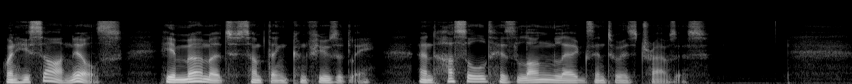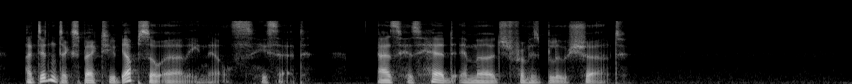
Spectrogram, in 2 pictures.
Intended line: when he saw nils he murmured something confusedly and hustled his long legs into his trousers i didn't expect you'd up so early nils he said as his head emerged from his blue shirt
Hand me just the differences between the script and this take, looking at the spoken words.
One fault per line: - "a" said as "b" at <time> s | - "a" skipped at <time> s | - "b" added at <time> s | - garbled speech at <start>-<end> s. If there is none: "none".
none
